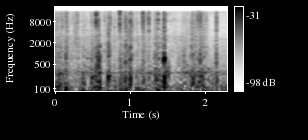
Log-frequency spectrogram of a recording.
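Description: Faint computer keyboard typing: an irregular run of soft key clicks.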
